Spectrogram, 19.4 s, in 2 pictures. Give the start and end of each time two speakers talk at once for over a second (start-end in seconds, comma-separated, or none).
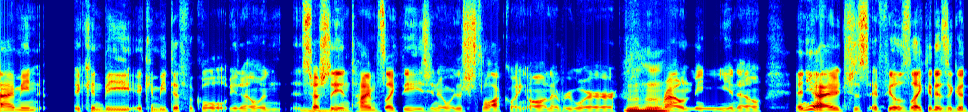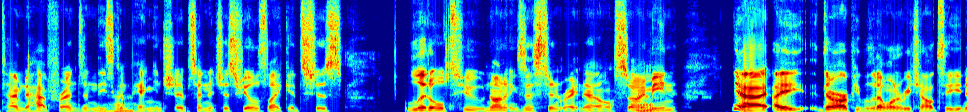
none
